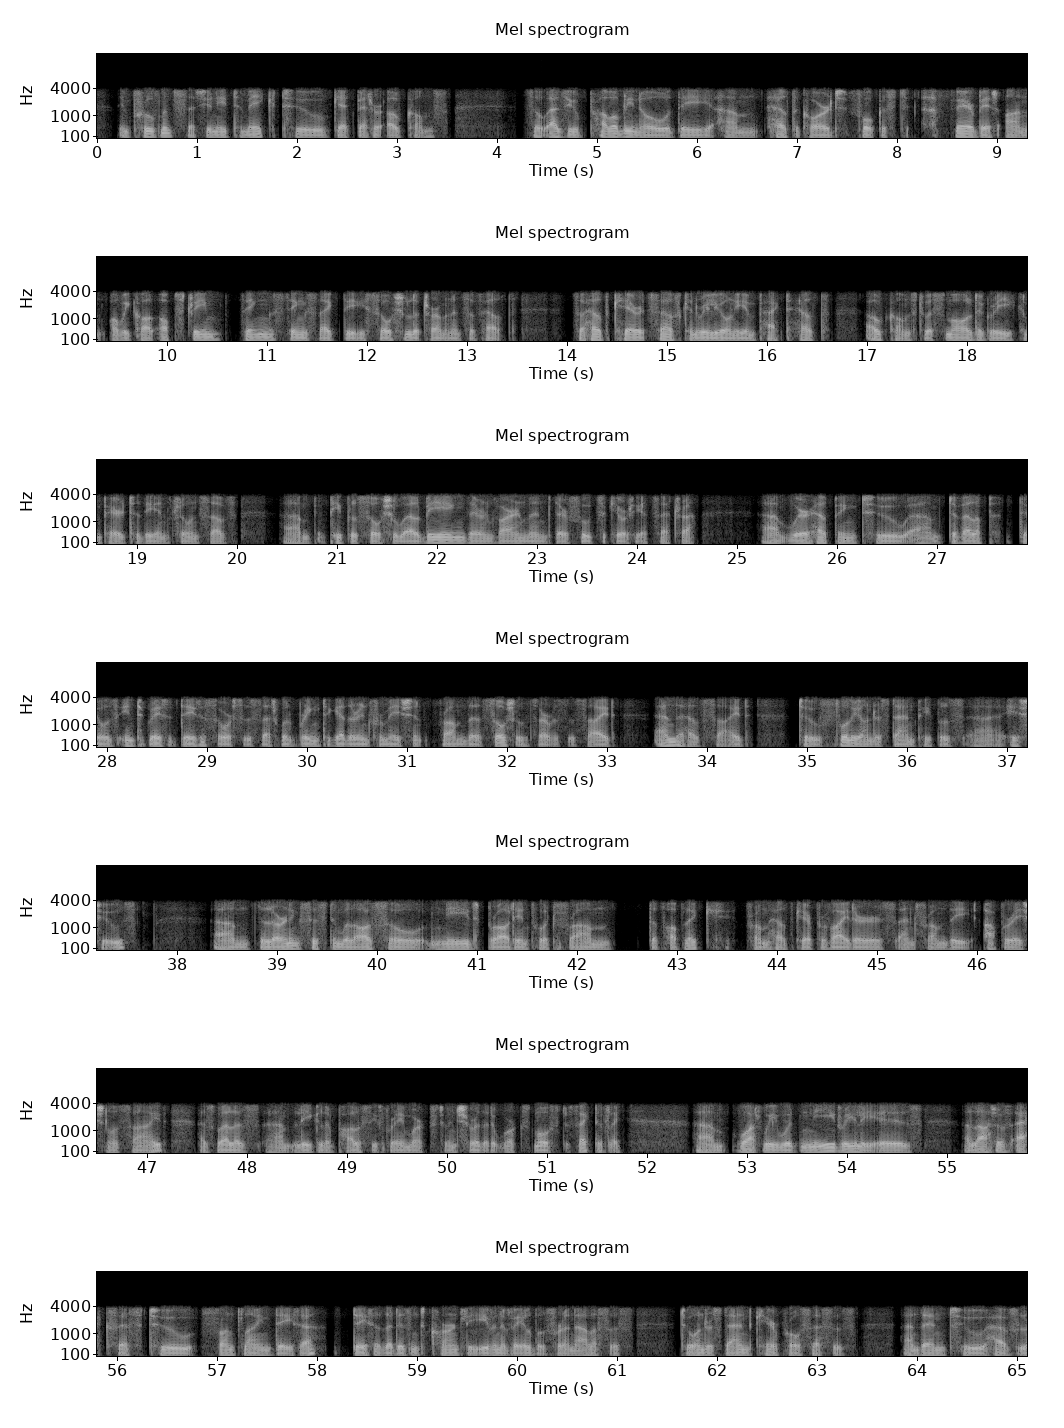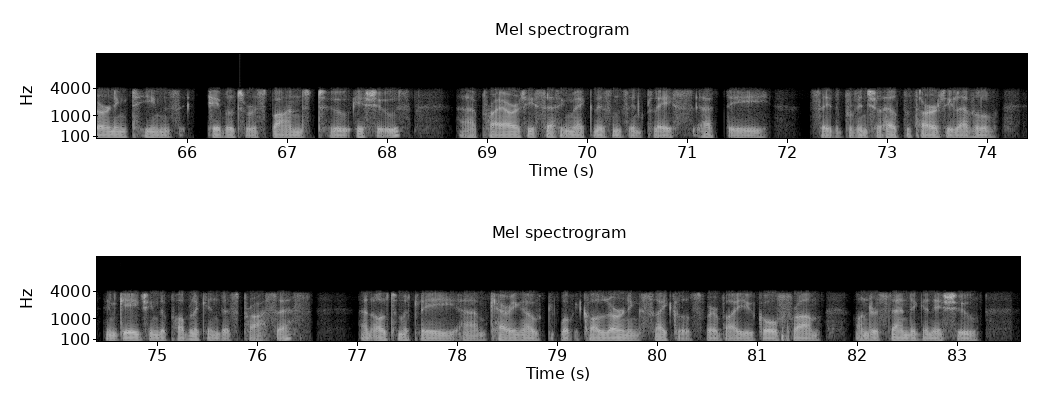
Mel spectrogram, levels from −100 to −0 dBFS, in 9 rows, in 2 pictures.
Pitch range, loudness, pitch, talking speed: 75-80 Hz, -36 LUFS, 80 Hz, 145 wpm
